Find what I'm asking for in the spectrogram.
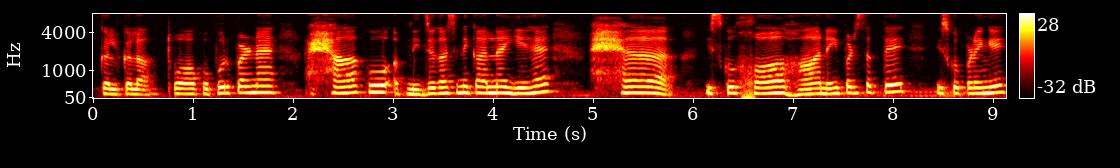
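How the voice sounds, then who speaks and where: A woman's voice: mid-range voice, darkish tone. Patient woman teaching Quran recitation. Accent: Pakistani Urdu. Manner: explains patiently, recites verses slowly and drawn out. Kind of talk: step-by-step tajweed lesson with slow recitation examples.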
